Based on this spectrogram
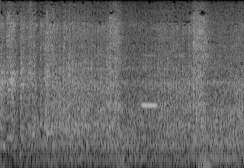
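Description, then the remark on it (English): A truck with a water-filled tank, used by Canadian officials to carry captured alewives upriver on the St. Croix River to spawning grounds, idles and rumbles steadily, its low engine noise filling the scene while a faint reversing beep sounds briefly through the din. “The fish are moved by net to a water-filled tank on this truck.”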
